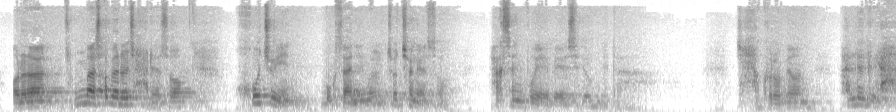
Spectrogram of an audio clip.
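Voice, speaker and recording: A man preaching a Sunday sermon as pastor of a Korean church, acting out complaints in a raised voice between calmer stretches. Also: mid-range voice, a little hiss or hum. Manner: animated preaching, acts out whiny complaints in a raised voice.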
